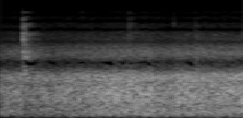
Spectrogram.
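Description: Steady rush of water from Shoshone Falls, a large waterfall on the Snake River.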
